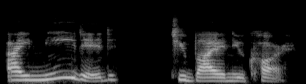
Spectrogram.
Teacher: the ID ending where you add an extra syllable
